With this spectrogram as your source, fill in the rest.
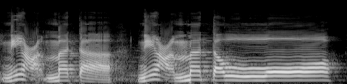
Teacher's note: Yang tebal cuma nama Allah. Ta tu jangan ikut tebal. Jangan jadi ni'matullah.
